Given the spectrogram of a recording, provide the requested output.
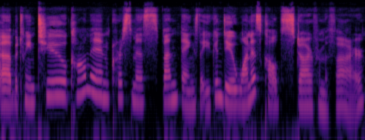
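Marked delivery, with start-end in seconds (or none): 3.5-5.5 announcer-style announcing tune. Announcing the first of two Christmas activities: announcing with special intonation. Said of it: "thank you for those different intonations as you announced them".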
